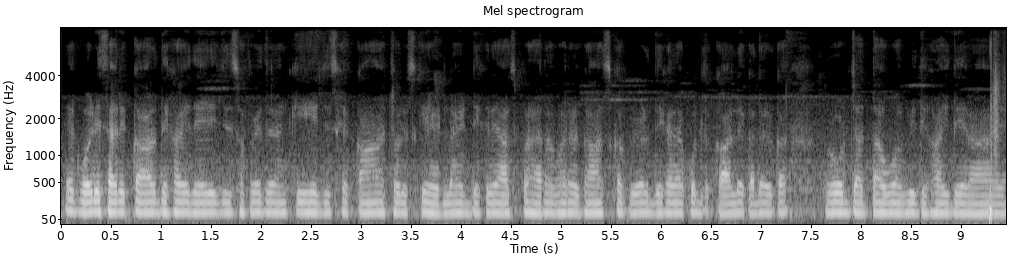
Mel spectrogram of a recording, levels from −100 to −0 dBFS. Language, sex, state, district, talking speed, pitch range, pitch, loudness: Hindi, male, Chhattisgarh, Korba, 275 wpm, 110-115 Hz, 115 Hz, -24 LUFS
